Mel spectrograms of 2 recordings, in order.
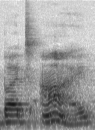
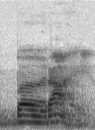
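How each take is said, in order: First: The T is a clear, hard stop. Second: The T is a quick R-like tap. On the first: "instead of saying but I" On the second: "you make the T sound there as a ra ra sound"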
